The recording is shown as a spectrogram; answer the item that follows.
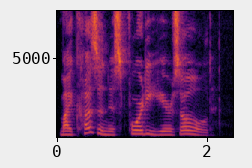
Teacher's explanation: the stress in T numbers like 40 is on the first syllable. The difference in stress causes a difference in the kind of t sound. · the sound in 40 is a voiced sound, a flap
